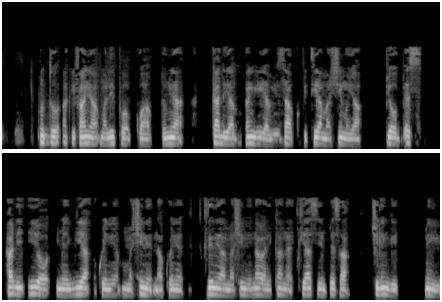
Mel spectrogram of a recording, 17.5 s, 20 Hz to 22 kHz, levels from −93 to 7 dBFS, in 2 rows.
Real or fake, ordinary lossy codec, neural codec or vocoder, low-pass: real; MP3, 32 kbps; none; 7.2 kHz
